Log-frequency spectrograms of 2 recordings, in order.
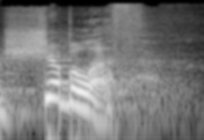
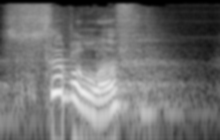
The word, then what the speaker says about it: Shibboleth: And if he said no, they'd say, 'Say the word Shibboleth.' But if he said Sibboleth, because he couldn't pronounce it correctly, they would take him and kill him.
